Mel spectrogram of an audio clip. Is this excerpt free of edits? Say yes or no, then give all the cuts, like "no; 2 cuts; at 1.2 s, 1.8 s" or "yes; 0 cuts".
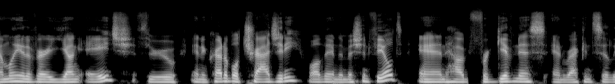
no; 5 cuts; at 1.4 s, 1.8 s, 3.3 s, 4.1 s, 4.7 s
